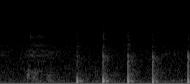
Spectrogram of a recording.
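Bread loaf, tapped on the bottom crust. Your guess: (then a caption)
Baked through. Five dull, low thuds as the bottom of a freshly baked homemade bread loaf, just out of the oven, is tapped. The taps sound hollow, showing the bread is baked through.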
